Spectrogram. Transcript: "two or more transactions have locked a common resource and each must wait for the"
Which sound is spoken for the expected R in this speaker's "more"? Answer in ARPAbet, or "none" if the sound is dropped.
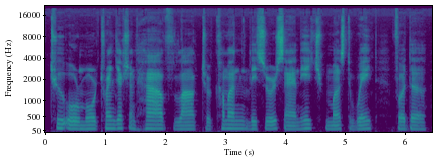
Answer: R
